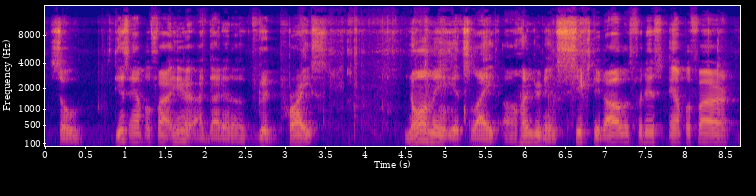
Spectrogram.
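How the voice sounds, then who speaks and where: Slow-talking American man, noisy recording. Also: mid-range voice, lively intonation, darkish tone. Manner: informal, folksy, colloquial. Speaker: vlogger unboxing and reviewing car audio gear. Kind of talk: casual hands-on unboxing chat. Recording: clearly noisy home-video recording.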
